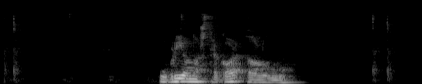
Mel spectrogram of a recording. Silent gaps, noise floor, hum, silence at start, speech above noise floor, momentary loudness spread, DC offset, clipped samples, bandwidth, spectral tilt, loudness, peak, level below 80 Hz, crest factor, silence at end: none; -81 dBFS; none; 1.6 s; 55 dB; 12 LU; under 0.1%; under 0.1%; 11.5 kHz; -8 dB/octave; -27 LUFS; -10 dBFS; -56 dBFS; 20 dB; 1.25 s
